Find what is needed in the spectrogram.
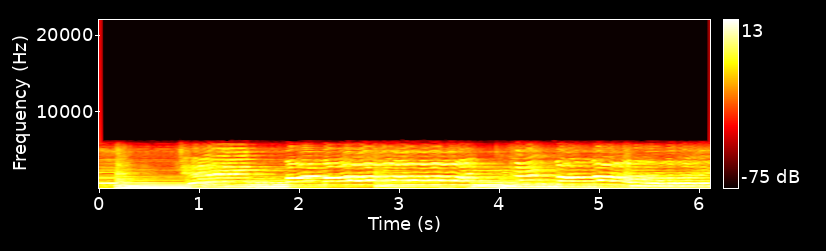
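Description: A woman singing a gospel song into a microphone, holding long, slightly wavering notes over an instrumental accompaniment.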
